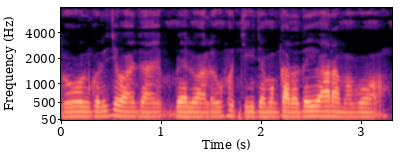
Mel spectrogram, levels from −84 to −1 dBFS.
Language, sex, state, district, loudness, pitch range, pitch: Chakma, male, Tripura, Unakoti, -17 LUFS, 125-130 Hz, 125 Hz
